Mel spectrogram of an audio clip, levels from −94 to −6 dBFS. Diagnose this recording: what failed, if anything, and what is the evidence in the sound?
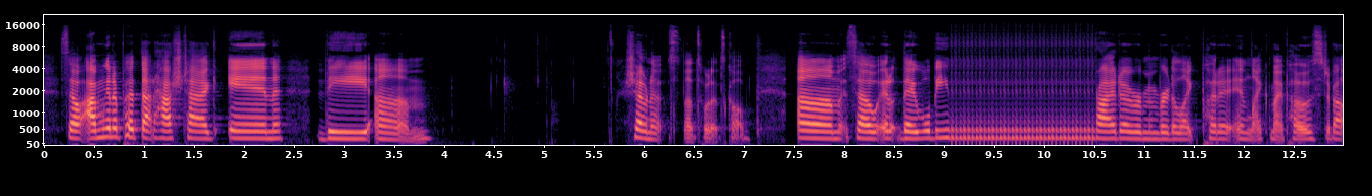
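Right after "it they will be", from 9.08 s to 10.52 s, the speech stops and is replaced by a rapid loop that repeats at 25 Hz before the speech resumes at "to remember to like". This is a system hang loop at the driver and buffer stage. While the system froze, the audio hardware kept replaying one 40 ms stretch of its ring buffer, 36 times in a row, and about a second and a half of the speech was lost.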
